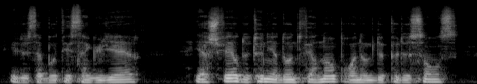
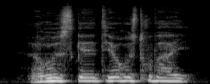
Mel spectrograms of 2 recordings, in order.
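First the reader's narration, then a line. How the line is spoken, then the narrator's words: Ecstatic exclamation. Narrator (French): s'écria Sancho transporté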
